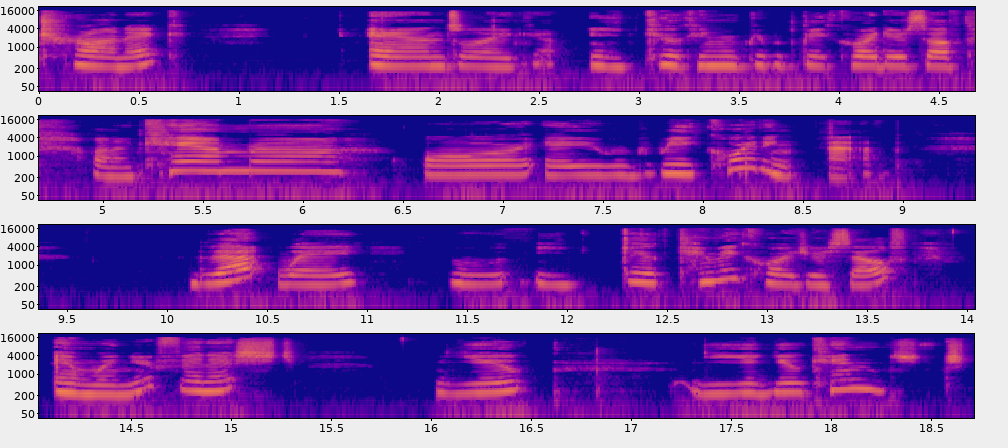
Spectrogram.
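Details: Female speaker who stutters; stuttering.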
